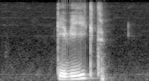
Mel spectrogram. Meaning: past participle of wiegen
- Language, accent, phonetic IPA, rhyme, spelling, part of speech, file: German, Austria, [ɡəˈviːkt], -iːkt, gewiegt, verb, De-at-gewiegt.ogg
